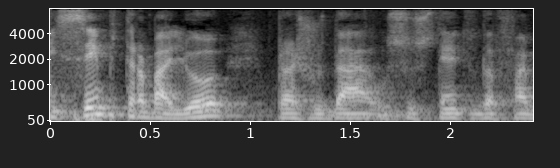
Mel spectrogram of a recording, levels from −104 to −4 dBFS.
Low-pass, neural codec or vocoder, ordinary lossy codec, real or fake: none; none; none; real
